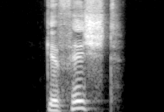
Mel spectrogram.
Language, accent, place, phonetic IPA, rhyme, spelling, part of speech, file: German, Germany, Berlin, [ɡəˈfɪʃt], -ɪʃt, gefischt, verb, De-gefischt.ogg
- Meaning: past participle of fischen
